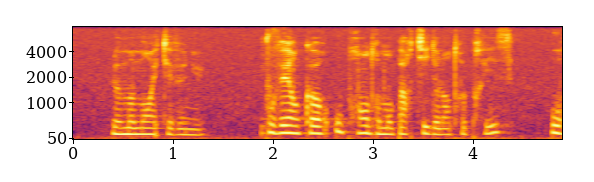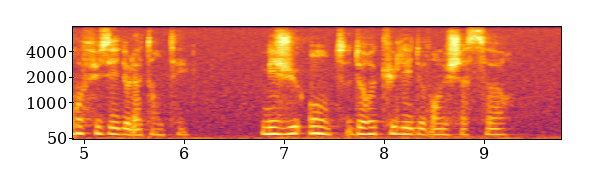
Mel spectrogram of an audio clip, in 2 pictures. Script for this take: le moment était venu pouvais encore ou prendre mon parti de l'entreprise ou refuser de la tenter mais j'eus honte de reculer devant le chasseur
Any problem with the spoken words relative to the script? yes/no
no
